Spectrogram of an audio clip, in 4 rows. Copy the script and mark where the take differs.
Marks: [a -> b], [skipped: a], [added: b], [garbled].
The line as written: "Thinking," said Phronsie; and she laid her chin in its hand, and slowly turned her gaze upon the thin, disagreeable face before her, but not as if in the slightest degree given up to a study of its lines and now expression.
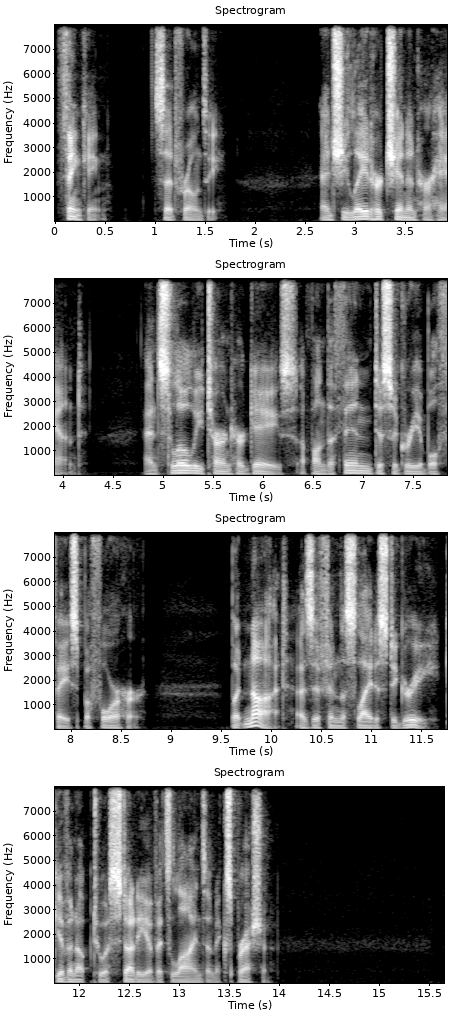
"Thinking," said Phronsie; and she laid her chin in [its -> her] hand, and slowly turned her gaze upon the thin, disagreeable face before her, but not as if in the slightest degree given up to a study of its lines and [skipped: now] expression.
